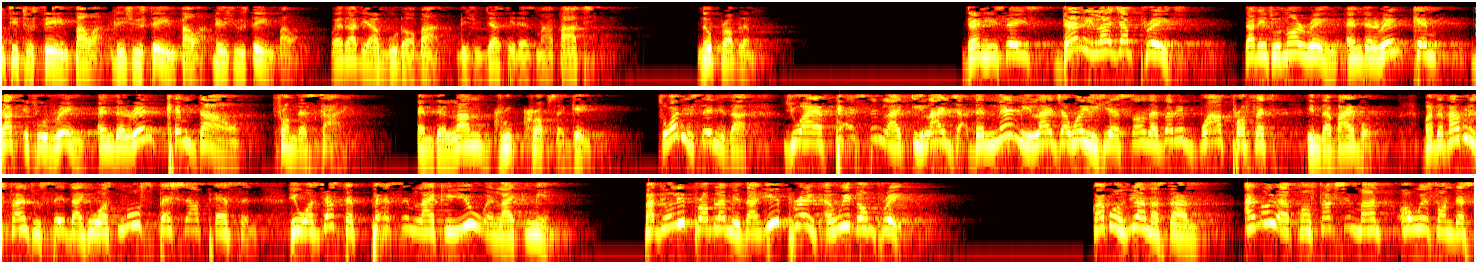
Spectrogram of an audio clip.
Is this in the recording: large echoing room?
yes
